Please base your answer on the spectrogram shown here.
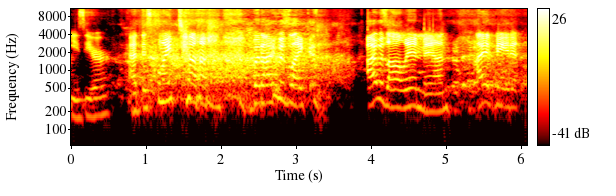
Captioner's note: laughs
